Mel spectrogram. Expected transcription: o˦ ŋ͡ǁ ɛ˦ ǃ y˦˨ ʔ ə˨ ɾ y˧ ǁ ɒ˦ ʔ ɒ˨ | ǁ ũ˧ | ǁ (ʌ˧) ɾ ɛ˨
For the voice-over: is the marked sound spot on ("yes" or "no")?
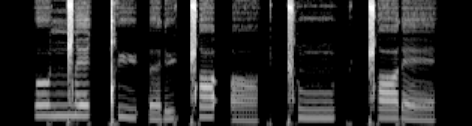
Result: no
